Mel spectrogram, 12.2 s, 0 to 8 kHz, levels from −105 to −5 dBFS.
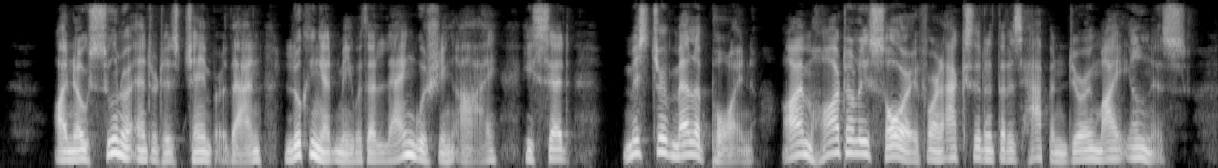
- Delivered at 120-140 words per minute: No, average, 150 wpm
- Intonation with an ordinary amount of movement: No, wide, 6.3 semitones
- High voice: No, low, 115 Hz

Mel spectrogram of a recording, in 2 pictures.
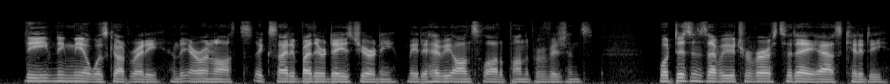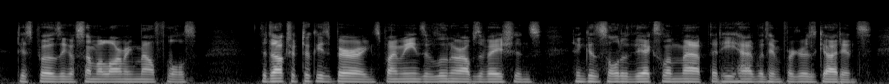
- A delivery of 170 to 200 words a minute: Yes, average, 195 wpm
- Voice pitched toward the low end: Yes, low, 125 Hz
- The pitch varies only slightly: Yes, narrow, 1.7 semitones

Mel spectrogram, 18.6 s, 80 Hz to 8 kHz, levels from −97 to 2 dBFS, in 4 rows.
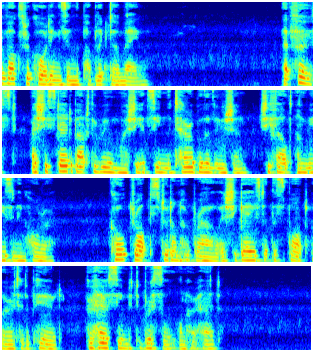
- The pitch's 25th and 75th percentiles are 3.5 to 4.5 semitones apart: No, narrow, 2.6 semitones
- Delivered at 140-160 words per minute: Yes, average, 150 wpm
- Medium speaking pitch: Yes, medium, 150 Hz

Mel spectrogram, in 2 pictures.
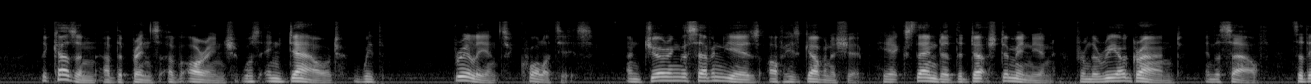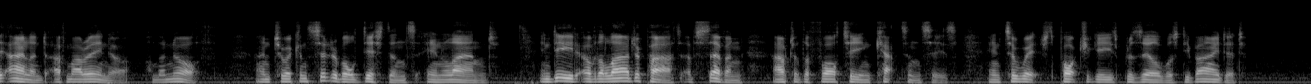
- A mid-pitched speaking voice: No, low, 115 Hz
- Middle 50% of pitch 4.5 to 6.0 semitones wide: Yes, average, 4.9 semitones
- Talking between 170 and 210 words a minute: No, average, 145 wpm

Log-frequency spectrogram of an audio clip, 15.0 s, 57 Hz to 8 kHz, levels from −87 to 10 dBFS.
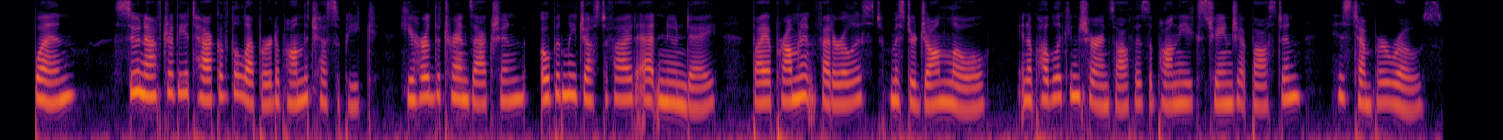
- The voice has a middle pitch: No, high, 230 Hz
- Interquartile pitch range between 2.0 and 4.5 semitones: Yes, average, 3.3 semitones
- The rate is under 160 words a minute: Yes, average, 150 wpm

